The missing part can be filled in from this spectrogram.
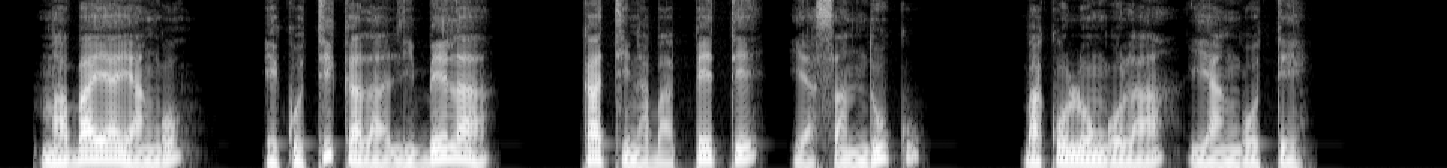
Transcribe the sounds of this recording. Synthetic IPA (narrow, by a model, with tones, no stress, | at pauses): ma˨ba˦ja˦ja˨ŋɡo˦ | e˨ko˨ti˦ka˨la˨li˨be˦la˦ | ka˦ti˨na˨ba˨pɛ˦te˦ | ja˨sa˨ndu˦ku˦ | ba˨ko˨lo˨ŋɡo˨la˨ja˨ŋɡo˦tɛ˦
